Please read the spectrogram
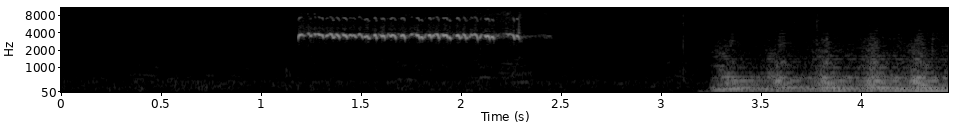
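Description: A whistle blown once, a high trilled note lasting about a second, signalling the start of the shaving contest. Low orchestral music comes in near the end.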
